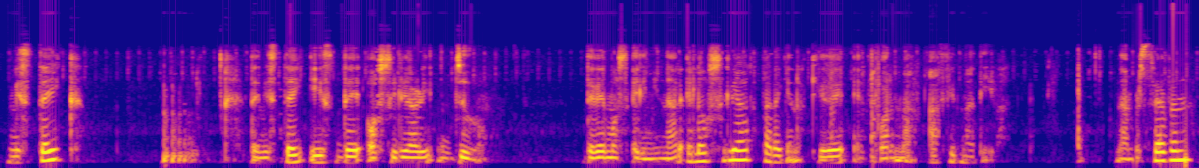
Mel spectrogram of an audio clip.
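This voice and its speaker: Chilean teacher going over grammar real slow, gravelly voice, repeats every example, keyboard typing behind. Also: mid-range voice, a little mellow, highs cut off, a little hiss or hum. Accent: Chilean Spanish. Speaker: English teacher. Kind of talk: recorded lesson explaining grammar.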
